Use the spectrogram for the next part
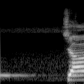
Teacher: चा अपने वर्ग का पहला वर्ण है इसलिए यहां पर महाप्राण ना होकर यहां पर अल्प प्राण होना चाहिए था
